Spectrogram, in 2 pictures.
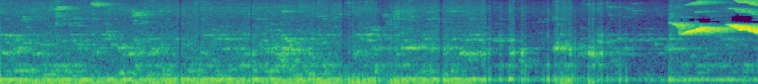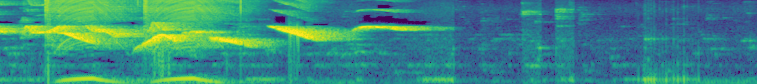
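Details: Green-winged saltator, a pet bird singing to warm up other saltators: after a low background hum, one loud phrase of rapid descending and arching whistles lasting about three seconds, overlaid by a brief rough hiss.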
